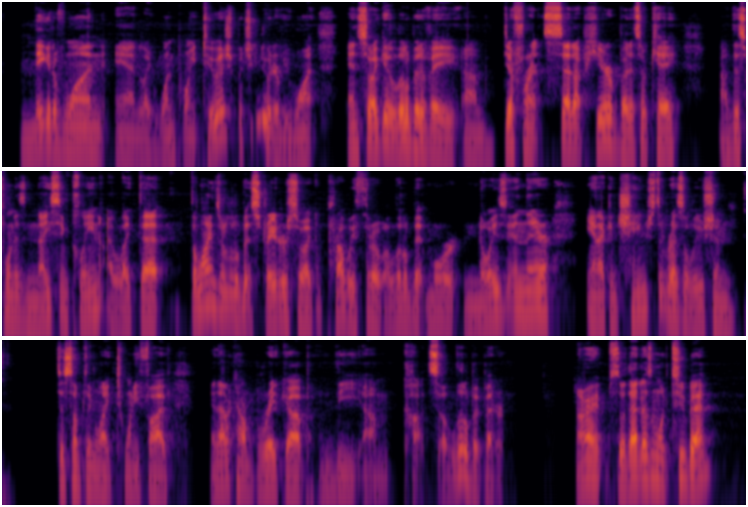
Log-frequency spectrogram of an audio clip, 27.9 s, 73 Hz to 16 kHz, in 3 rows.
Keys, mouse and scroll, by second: 6.7-8.0 drag, 8.2-10.0 middle drag, 10.6-11.0 scroll down 1, 11.0 middle click, 13.4-15.6 drag, 16.4-18.5 drag, 26.7-27.9 drag.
